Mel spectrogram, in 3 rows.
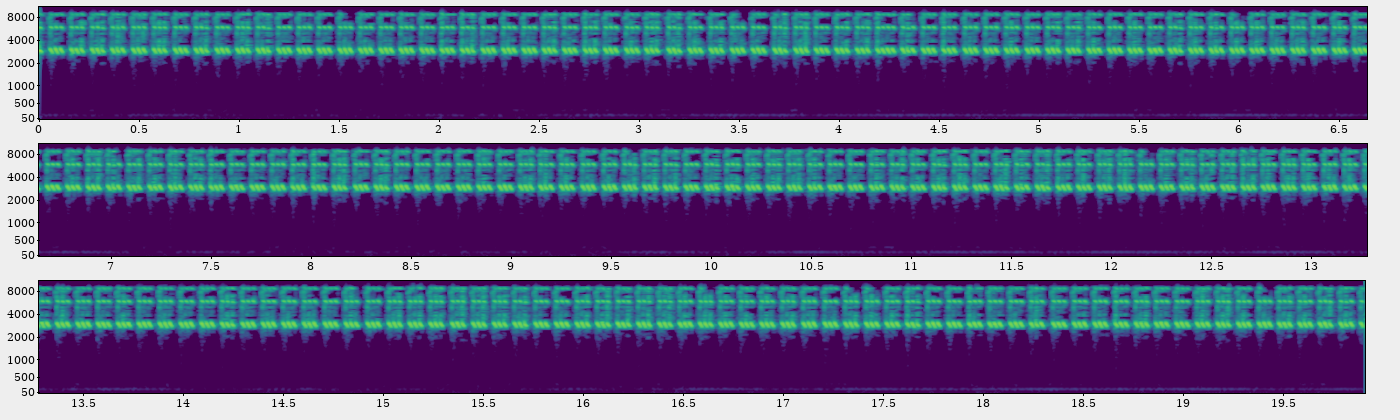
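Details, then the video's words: Long-tailed tree cricket, National Institute of Biological Resources, Korea, 2020: a bright, even, high trill that never breaks, its pulses blurring into a constant tone, with a faint low hum. "긴꼬리, 여러번 듣기, 곤충소리"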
